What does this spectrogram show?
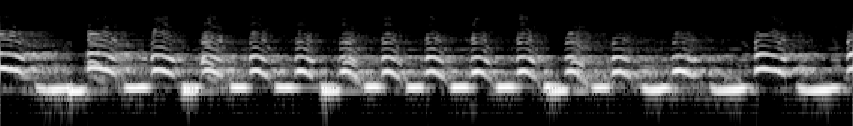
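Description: A siamang gives loud, harmonic, honking barks, about two each second, in a steady throaty series.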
